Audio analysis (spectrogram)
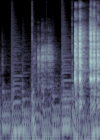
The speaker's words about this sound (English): I'm rolling that die. It's only fours. I've gotten nothing but fours that and a one.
